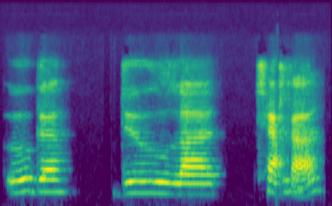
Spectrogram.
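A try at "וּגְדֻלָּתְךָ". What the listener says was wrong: You added a vowel that's not there. Ugdulatcha. There's no et in that.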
